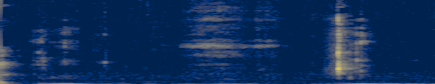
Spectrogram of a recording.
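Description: A few faint clicks of computer keyboard keys, with a sharper click near the end, and a soft low thump just after the start.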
